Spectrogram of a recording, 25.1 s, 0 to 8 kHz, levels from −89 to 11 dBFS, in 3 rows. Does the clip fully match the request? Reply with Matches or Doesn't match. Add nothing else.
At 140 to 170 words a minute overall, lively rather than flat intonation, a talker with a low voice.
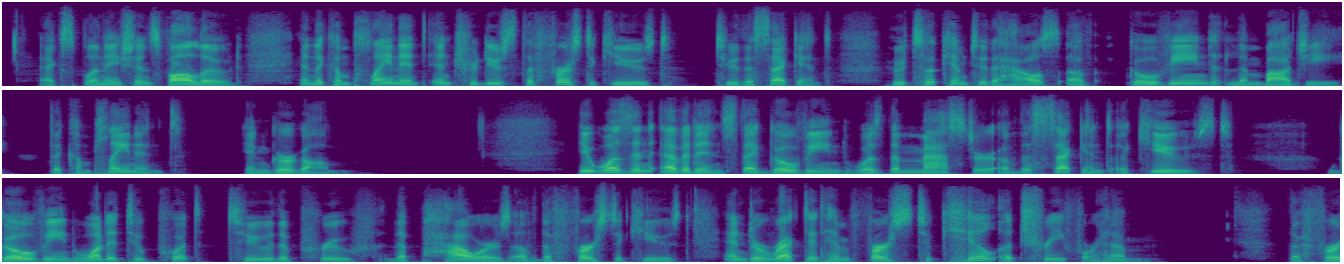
Matches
